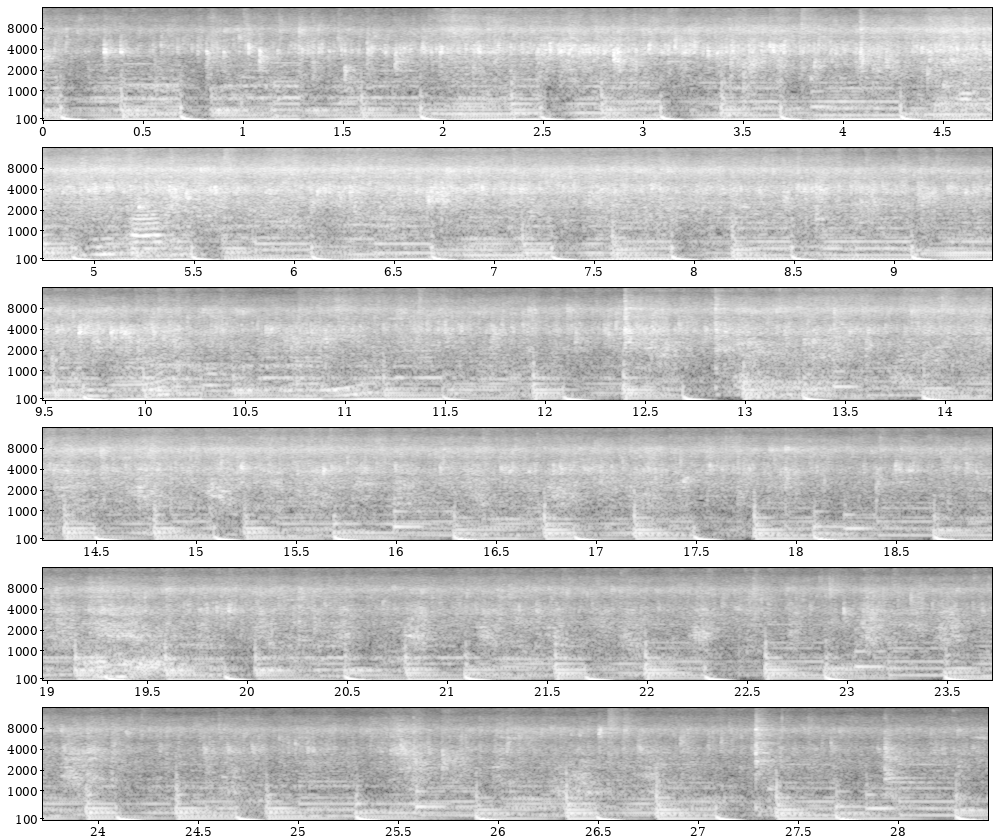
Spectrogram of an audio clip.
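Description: Chopped shallots and garlic sizzling in hot oil in a wok as they are stirred with a spatula. The sizzle is strongest in the first several seconds and slowly eases. Background music with a steady beat plays underneath.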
